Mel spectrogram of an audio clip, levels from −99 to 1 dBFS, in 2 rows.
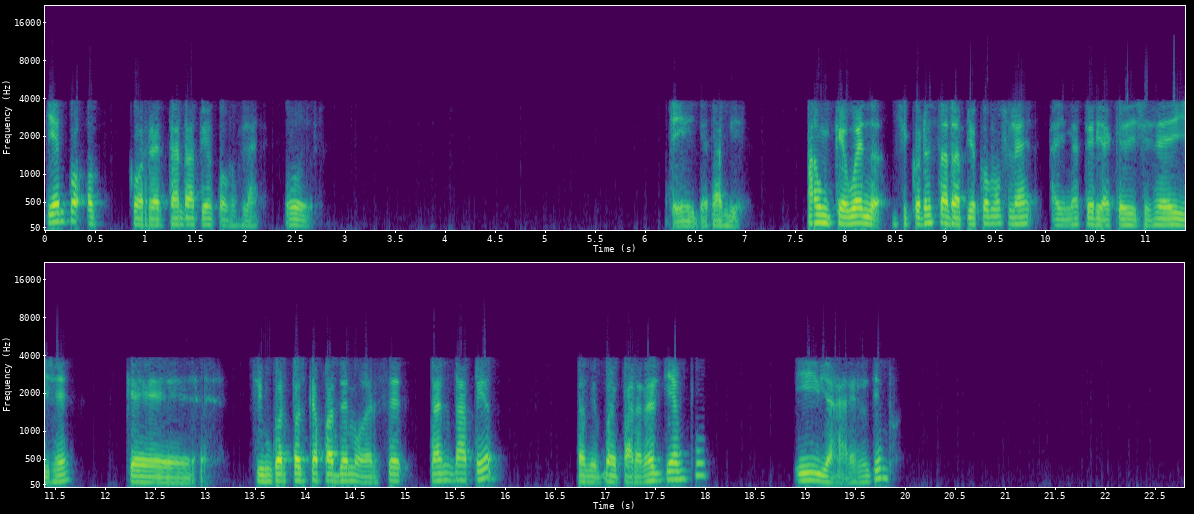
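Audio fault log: throughout: G.723.1 codec, heavy damage. The speech has been squeezed into roughly 6.3 kbit/s, which fits G.723.1's 30 ms frames. Nothing above 4 kHz gets through, so the sound is muffled and dull, and the coder's model of the vocal tract updates only once per long frame. It can't follow quick changes, so consonants smear into their neighbours and voiced sounds take on a rough, hoarse quality.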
